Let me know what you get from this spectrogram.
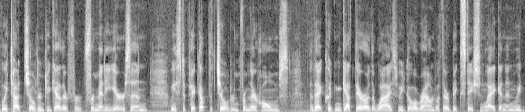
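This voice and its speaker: Ordinary pitch variation and a moderate pace come through over noticeable background noise. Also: woman, very deep, low pitch for a woman. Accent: American. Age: 80s+. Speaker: makeover client, retired church secretary. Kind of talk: personal interview testimony. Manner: halting.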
